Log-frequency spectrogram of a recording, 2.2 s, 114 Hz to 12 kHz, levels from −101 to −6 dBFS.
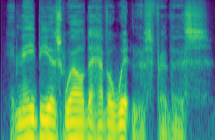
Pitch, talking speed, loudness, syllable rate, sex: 95 Hz, 305 wpm, -14 LUFS, 6.2 syllables/s, male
